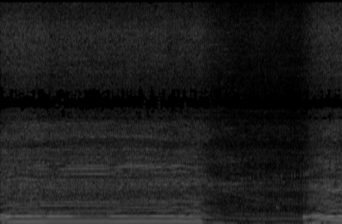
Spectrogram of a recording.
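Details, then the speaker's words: Chainsaw after cleanup of a scored cylinder and a new piston and ring, carburetor untouched: strong steady high two-stroke buzz sags as it bites into wood, then snaps back cleanly to full revs; healthy cutting. "this thing is awesome let me start it up show you cutting here"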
